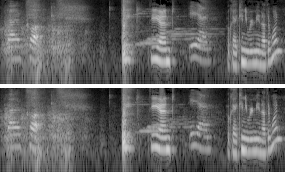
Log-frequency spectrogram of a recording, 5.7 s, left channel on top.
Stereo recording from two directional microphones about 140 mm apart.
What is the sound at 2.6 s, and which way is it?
Music, 20° left (ahead or behind).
